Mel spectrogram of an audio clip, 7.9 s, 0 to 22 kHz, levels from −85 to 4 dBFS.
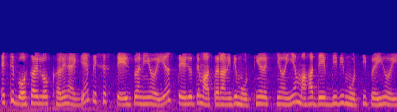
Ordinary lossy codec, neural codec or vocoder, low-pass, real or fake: MP3, 24 kbps; none; 3.6 kHz; real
